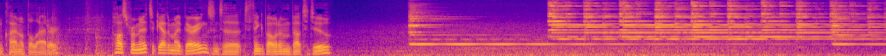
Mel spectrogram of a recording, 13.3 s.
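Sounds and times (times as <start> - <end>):
speech: 0.0 - 5.1
large church bells rung by hand in a tower: 6.1 - 13.2.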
